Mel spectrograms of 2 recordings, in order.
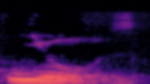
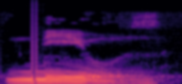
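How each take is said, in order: First: The vowel is a plain 'oo' sound. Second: The vowel is a gliding 'you' sound. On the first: The speaker calls it wrong. "not news" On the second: The speaker calls it right. "we also say news"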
